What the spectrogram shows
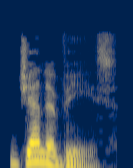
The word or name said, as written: Genovese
